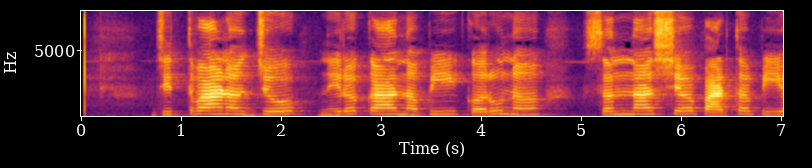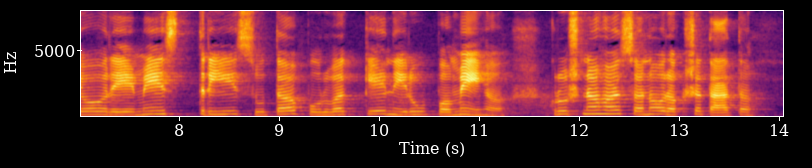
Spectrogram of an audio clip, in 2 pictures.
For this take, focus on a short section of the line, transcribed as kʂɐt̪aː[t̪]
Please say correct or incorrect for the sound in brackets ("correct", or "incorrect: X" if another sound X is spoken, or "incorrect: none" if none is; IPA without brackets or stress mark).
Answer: correct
